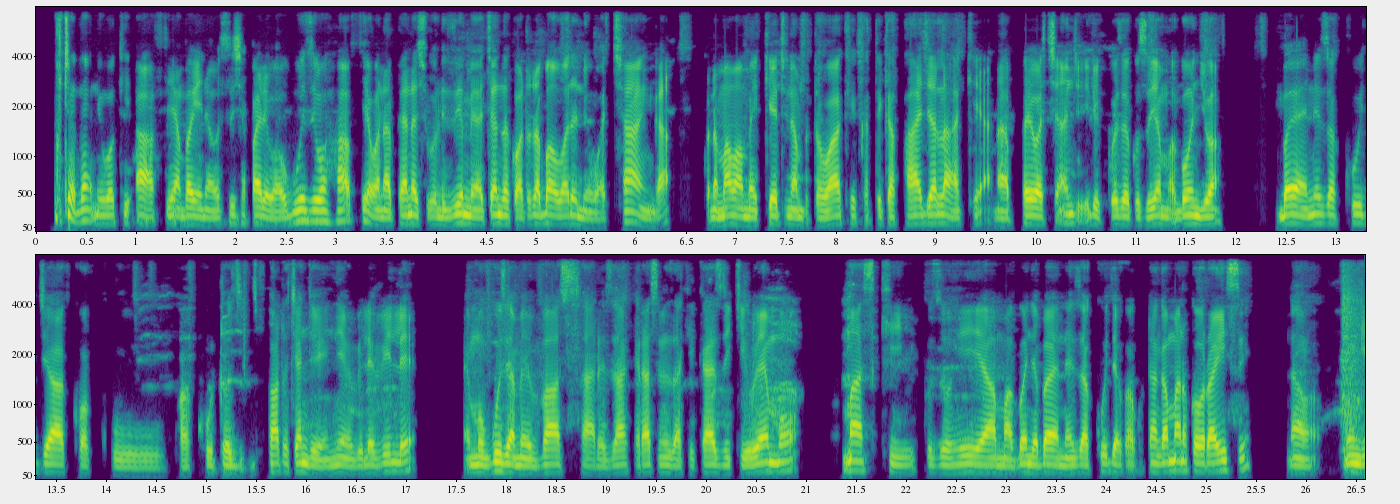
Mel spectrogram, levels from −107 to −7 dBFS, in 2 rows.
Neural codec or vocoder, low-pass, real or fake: none; 7.2 kHz; real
